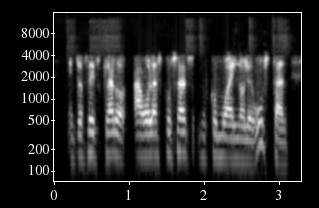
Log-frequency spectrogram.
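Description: A plain, everyday voice from a woman, fairly low in pitch, with fairly even intonation. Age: 50s. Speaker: entrepreneur and mother of twelve. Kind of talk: interview.

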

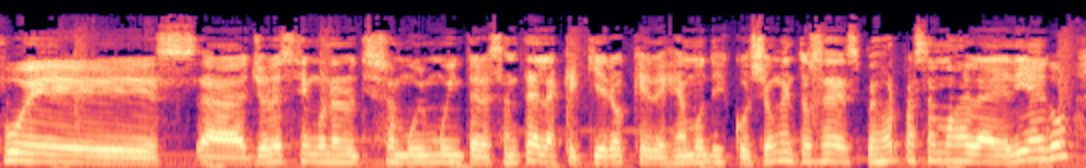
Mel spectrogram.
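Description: Over noticeable background noise, a man speaks at a fairly quick pace. His pitch is fairly high and his intonation fairly even. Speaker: podcast co-host. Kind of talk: casual chat.

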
